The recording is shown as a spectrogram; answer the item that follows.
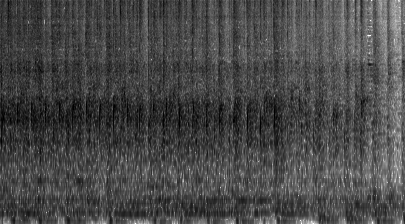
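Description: Flamenco guitar playing bulerías, accompanied by quick, evenly spaced palmas (flamenco handclaps). The clapping drops away about two thirds of the way through while the guitar plays on.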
